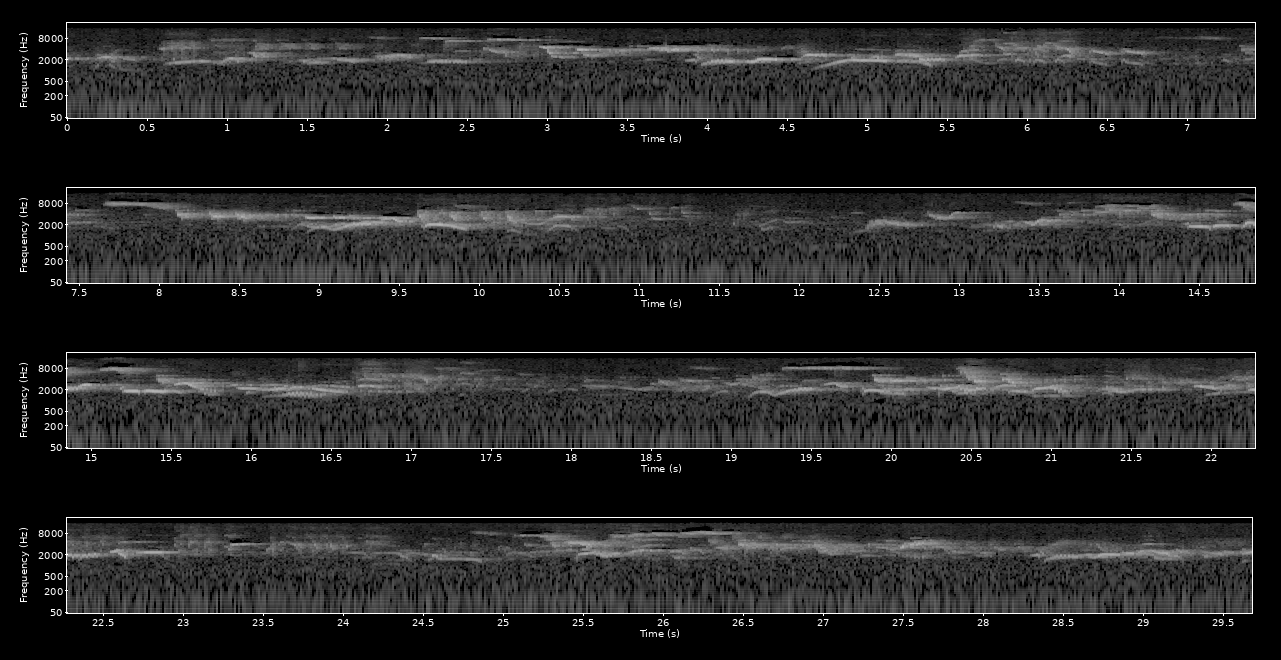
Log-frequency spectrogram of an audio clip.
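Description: Many small birds chirping and singing together: a dense chorus of short, overlapping calls that rise and fall in pitch, swelling and easing in loudness every several seconds.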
